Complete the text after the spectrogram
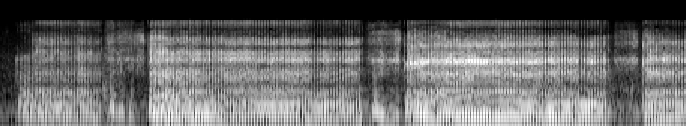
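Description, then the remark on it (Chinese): A Maltese dog named Puchiu (扑啾) growls angrily in long, loud, rough rumbling stretches, broken only by a few brief pauses for breath, with no one talking over it. “然后他是念扑啾，在那个他说扑啾在生气的声音，我们来听一下。它是一只马尔济斯。”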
